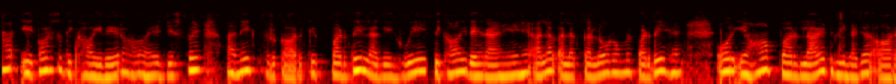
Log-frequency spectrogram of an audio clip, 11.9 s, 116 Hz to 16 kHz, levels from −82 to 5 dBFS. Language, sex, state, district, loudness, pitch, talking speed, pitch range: Hindi, female, Bihar, Lakhisarai, -30 LUFS, 210 Hz, 170 wpm, 190-235 Hz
